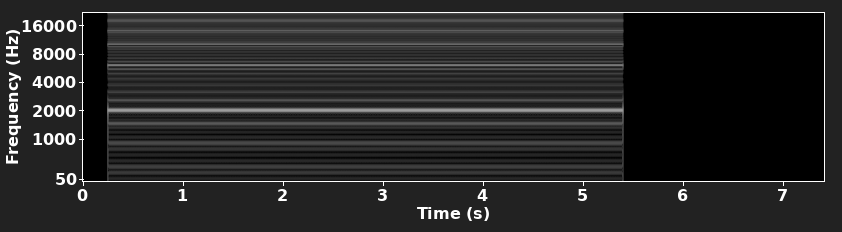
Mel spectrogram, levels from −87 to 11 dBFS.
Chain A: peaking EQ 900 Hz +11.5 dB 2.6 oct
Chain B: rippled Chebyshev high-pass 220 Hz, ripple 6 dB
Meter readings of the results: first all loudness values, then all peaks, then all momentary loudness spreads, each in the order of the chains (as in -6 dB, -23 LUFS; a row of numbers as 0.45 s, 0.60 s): -20.5 LUFS, -31.0 LUFS; -17.5 dBFS, -28.0 dBFS; 0 LU, 0 LU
